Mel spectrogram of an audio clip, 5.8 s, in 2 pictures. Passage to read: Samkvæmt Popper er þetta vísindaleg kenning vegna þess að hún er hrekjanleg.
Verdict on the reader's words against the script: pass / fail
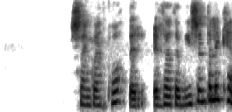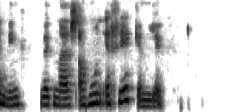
pass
